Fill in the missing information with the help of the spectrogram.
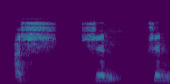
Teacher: Ash, lidah tengah ini. Ash, shin, shin besar itu lidah tengah berperan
